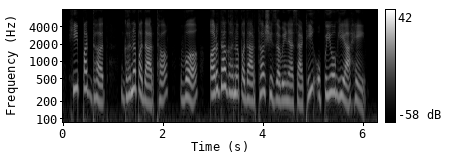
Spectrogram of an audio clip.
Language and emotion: Marathi, neutral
